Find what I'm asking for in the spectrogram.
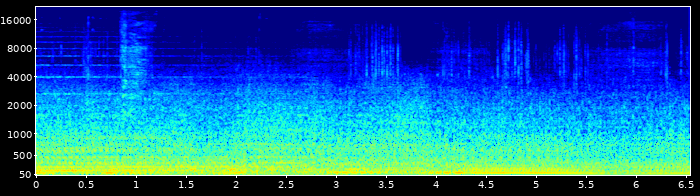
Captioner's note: suspenseful music continues; Frank coughing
